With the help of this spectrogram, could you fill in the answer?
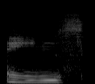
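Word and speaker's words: AMWS: nosis weapon system pronounced eggs like then we have the assault maneuver weapon system pronounced aims we have the octis'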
